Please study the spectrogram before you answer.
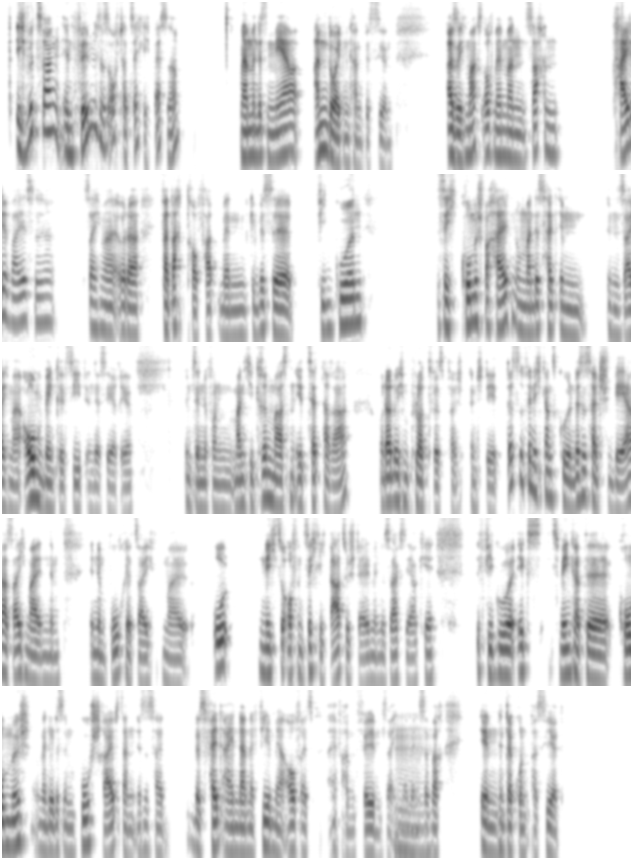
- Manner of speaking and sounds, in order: none
- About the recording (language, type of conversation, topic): German, podcast, Was kann ein Film, was ein Buch nicht kann?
